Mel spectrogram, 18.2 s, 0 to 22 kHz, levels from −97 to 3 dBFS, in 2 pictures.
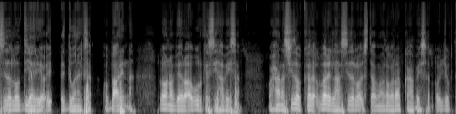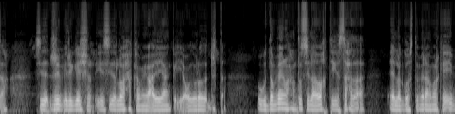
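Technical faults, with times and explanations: Throughout, Opus compression: the speech has a rough, grainy texture. Tonal parts of the voice break into a noisy fizz instead of staying clean, while the full top end is kept, with content reaching about 20.2 kHz. This likely comes from Opus in its CELT music mode at a low rate, around 24 kbps. The encoder preserves each band's energy but fills starved bands with folded or noise-like content, so detail turns granular while leaving few holes.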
